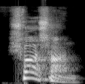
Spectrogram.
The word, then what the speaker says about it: শ্মশান: যেমন দেখো আমি লিখলাম শ্মশান। শশান লিখছি শশান তো আমরা যদি উচ্চারণ করি তাহলে আমরা কিন্তু উচ্চারণটা করি স এই চন্দ্রবিন্দু সশান শসান তার মানে কি মফালার উচ্চারণটা কিন্তু হলো না তবে নাসিক ধ্বনিযে চন্দ্রবিন্দুর উপর একটি কিন্তু প্রভাব পড়ল বা চাপ পড়ল তারপর আরেকটি শব্দ লিখলাম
